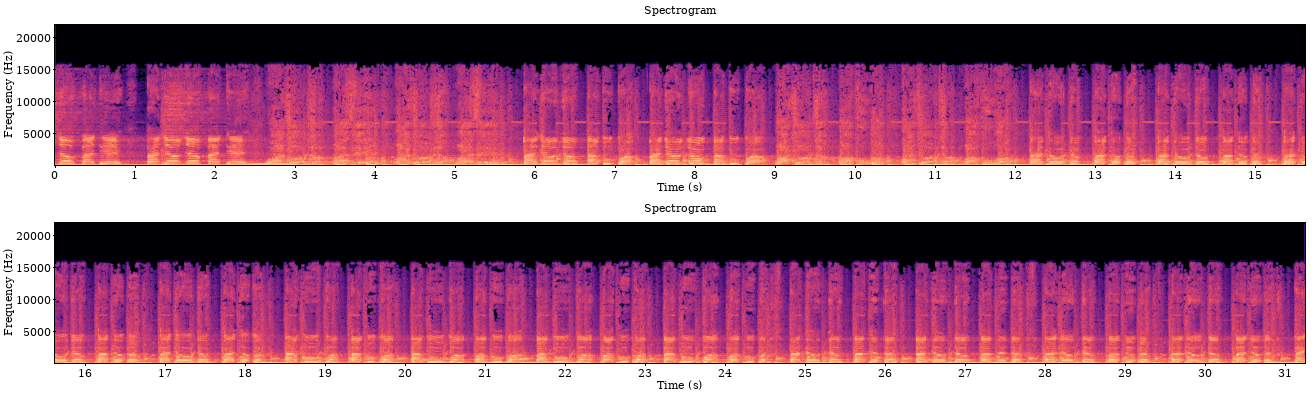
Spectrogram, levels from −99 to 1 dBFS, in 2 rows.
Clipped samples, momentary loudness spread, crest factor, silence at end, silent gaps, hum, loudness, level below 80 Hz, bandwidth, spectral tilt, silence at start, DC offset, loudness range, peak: under 0.1%; 2 LU; 12 dB; 0 s; none; none; -13 LUFS; -16 dBFS; 16.5 kHz; -5.5 dB/octave; 0 s; under 0.1%; 1 LU; 0 dBFS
